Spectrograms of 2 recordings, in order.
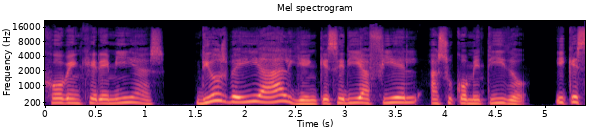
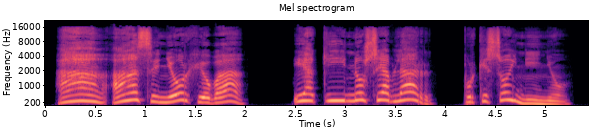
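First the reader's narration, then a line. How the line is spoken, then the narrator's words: Overwhelmed, unworthy exclamation. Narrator (Spanish): se quedó abrumado por el sentimiento de su indignidad y exclamó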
